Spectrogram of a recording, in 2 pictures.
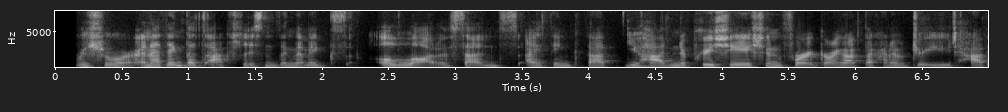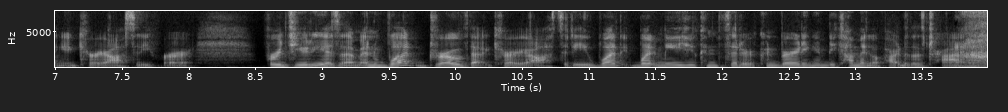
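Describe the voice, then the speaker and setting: A woman's fairly low voice with vocal fry, ordinary pitch variation and a very fast pace. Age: 20s. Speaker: podcast host. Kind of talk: interview.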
